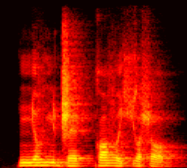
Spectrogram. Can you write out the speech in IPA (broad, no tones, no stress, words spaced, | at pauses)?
ɲɐvɲiɖ͡ʐɛː kːɒvɐ çɔɬɔ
